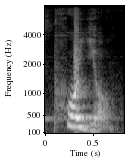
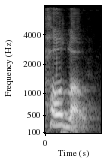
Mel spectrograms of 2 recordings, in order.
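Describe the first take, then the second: First: The middle consonant is sounded like a Y. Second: The middle consonant is sounded like an L. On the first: The speaker calls it right. "it's pollo. Always remember, double L is a Y" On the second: The speaker calls it wrong. "It's not polo"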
